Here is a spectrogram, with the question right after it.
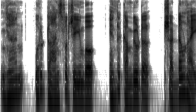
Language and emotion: Malayalam, sad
